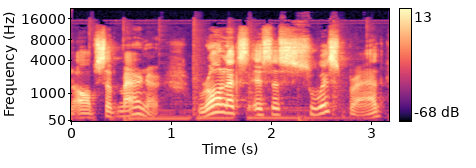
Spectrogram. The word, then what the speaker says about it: Submariner: And finally, Cosmodoc says you cannot use a Rolex ad from Britain to show the correct pronunciation of Submariner.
